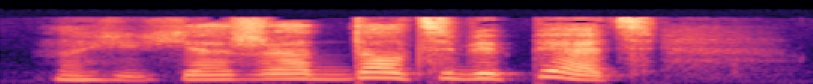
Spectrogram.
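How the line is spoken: Hoarse hateful. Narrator (Russian): Просипел я, с ненавистью

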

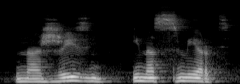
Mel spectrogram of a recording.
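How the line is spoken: Sudden quiet, clear speech. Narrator (Russian): вдруг тихо и внятно сказал он

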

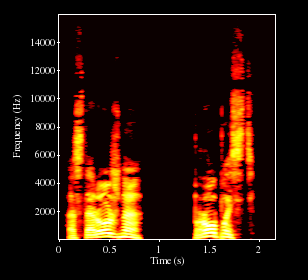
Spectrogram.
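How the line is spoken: Shouting. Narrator (Russian): Харри уже пару раз кричал

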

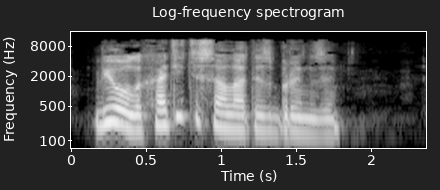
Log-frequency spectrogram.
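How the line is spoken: Perfectly calm. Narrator (Russian): Хозяйка абсолютно спокойно сказала

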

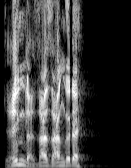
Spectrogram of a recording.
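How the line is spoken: Old man roaring. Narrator (Vietnamese): Lão gầm lên

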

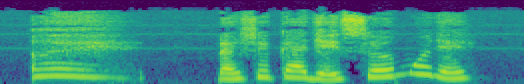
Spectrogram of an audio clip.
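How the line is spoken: Yawning, then laughing. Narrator (Vietnamese): cô dương dài ngáp dài một cái rồi cười nói

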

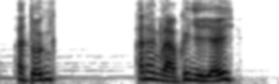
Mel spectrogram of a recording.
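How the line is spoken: Uncontrolled cry. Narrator (Vietnamese): Thấm không kìm được mà la lên

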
